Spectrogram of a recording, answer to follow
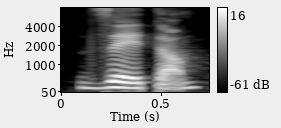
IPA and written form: ˈʣɛta (zeta)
